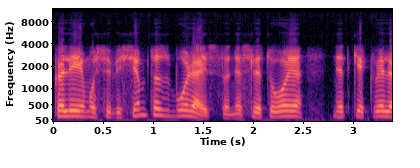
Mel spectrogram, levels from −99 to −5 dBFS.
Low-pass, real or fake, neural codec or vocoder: 10.8 kHz; real; none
